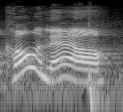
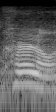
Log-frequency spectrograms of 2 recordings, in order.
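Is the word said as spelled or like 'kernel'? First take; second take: as spelled; like kernel. First: The word is said as it is spelled. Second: The word is said like 'kernel'. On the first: The speaker calls it wrong. "we kept mispronouncing colonel" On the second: The speaker calls it right. "Google will pronounce them for you"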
